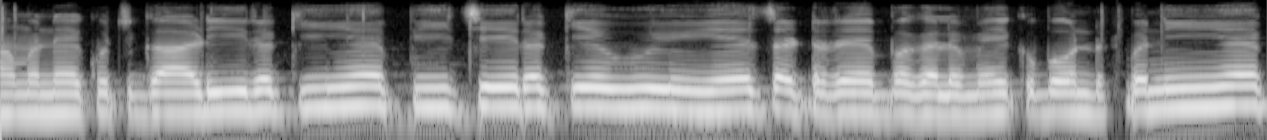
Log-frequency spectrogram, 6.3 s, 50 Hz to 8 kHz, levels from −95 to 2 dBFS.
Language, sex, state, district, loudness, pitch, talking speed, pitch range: Hindi, male, Goa, North and South Goa, -15 LUFS, 150 Hz, 150 wpm, 135-165 Hz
